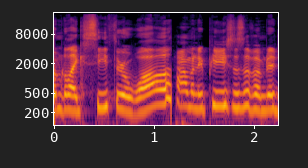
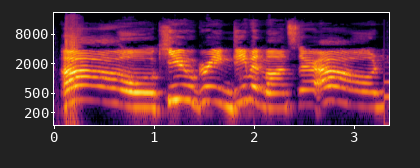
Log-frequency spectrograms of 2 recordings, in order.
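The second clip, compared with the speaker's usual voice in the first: loud, high-pitched exclamation; startled excitement; 6 semitones higher, 7 dB louder, much slower than usual. Real, not acted. Viewer reacting to a green demon monster appearing, startled excitement.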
